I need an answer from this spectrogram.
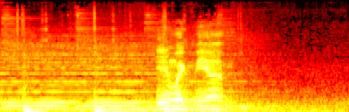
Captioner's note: voiceover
